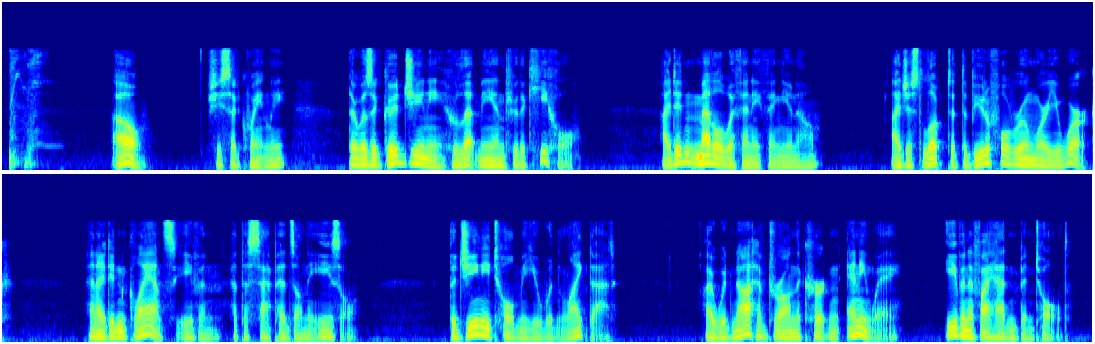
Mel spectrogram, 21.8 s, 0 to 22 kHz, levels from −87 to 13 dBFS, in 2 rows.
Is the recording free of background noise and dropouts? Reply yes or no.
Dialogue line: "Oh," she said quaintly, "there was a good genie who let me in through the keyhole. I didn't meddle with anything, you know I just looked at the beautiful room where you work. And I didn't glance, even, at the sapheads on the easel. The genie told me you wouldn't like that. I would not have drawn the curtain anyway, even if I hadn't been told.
no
